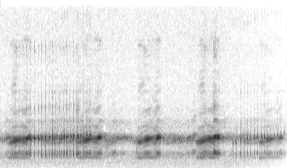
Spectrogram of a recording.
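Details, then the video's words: Chorus of Pacific chorus frogs from southern Oregon, with several overlapping raspy two-note croaks and rattling trills, irregularly spaced and rising slightly at their ends, in a quiet setting. "Pacific Chorus Frogs - photo gallery and calls"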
